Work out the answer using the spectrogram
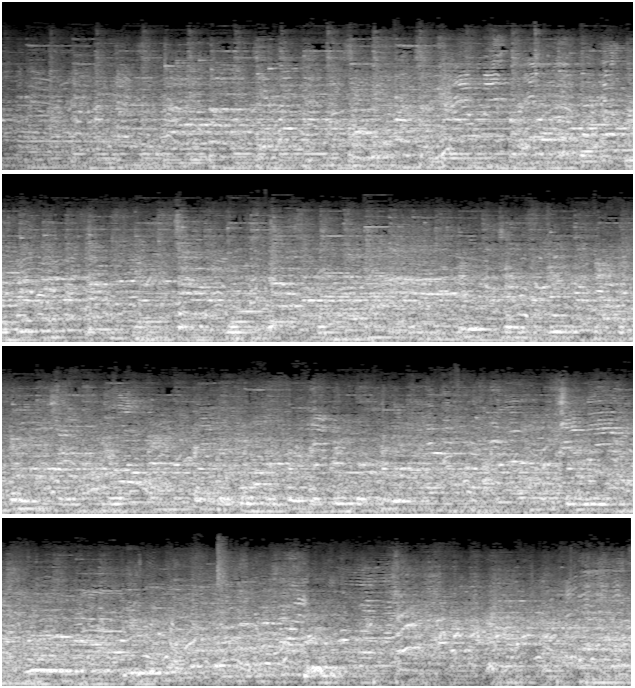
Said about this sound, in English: followed by hordes of Magic Kingdom guests following the parade and, in this case, probably getting ready to leave the party.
